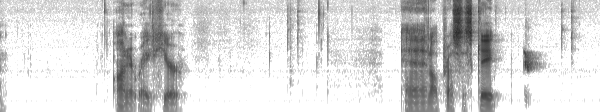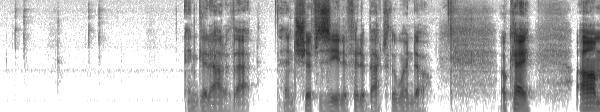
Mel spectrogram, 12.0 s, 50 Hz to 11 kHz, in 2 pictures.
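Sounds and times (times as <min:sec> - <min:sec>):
keyboard and mouse clicks: 0:02.8 - 0:03.3, 0:05.2 - 0:07.1.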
